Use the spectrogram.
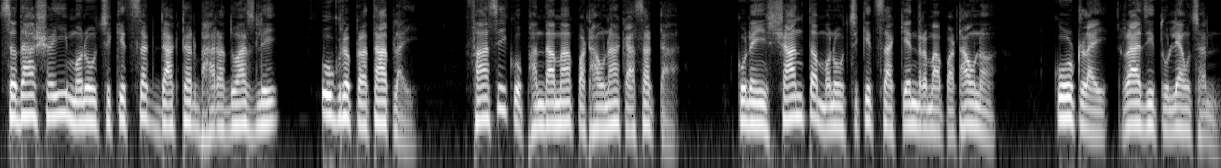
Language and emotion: Nepali, neutral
